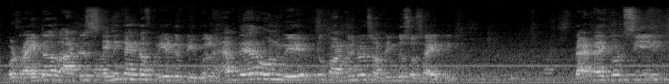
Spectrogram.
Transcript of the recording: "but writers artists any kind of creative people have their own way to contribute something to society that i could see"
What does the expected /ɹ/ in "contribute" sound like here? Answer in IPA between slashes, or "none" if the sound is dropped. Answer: none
